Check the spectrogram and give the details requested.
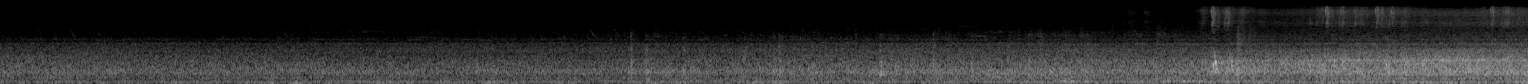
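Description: Croatian Railways electric multiple unit approaching, its rolling rumble growing steadily louder. About twelve seconds in a sharp clack marks the wheels reaching the points, and a brighter metallic clatter of wheels over the rail joints and crossings follows.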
